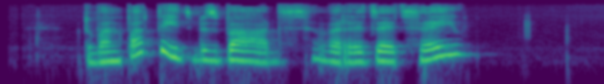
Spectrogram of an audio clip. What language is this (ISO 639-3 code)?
lav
